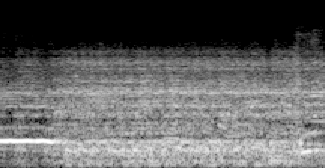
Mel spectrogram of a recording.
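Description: Live punk rock from a singer and a distorted electric guitar: a long held high note fades about half a second in, leaving the distorted guitar.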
